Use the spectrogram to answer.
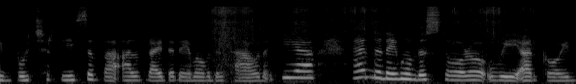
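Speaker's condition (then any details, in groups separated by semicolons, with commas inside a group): No condition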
